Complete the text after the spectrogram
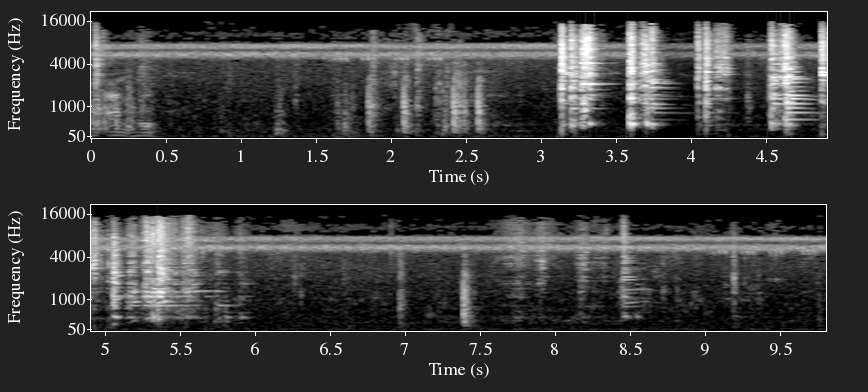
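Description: A metal spoon scrapes and clinks against a metal pot.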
